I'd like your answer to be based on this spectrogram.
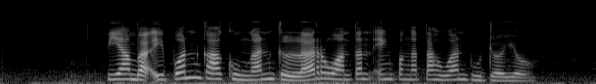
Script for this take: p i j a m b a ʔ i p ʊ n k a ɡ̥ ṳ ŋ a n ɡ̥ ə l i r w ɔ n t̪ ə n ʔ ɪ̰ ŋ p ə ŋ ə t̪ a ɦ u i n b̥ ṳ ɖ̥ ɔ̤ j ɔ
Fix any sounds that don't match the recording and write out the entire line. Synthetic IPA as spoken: p i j a m b a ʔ i p ʊ n k a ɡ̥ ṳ ŋ a n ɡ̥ ə l a r w ɔ n t̪ ə n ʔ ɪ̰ ŋ p ə ŋ ə t̪ a ɦ u a n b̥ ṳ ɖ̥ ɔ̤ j ɔ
